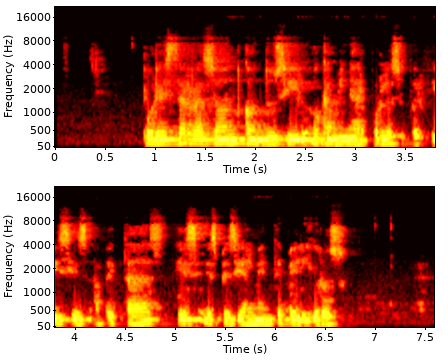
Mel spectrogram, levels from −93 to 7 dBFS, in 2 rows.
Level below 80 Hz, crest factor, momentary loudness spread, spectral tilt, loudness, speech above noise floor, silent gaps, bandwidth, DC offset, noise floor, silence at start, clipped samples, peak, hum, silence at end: -46 dBFS; 12 dB; 6 LU; -5.5 dB/octave; -13 LUFS; 41 dB; none; 9.2 kHz; under 0.1%; -54 dBFS; 0.9 s; under 0.1%; -2 dBFS; none; 0.9 s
